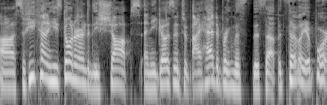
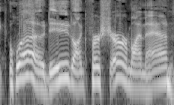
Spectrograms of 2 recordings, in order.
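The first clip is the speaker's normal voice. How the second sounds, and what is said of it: Put-on surfer accent. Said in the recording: “this crazy ... great surfer accent ... the surfer accent”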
